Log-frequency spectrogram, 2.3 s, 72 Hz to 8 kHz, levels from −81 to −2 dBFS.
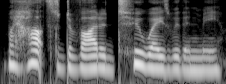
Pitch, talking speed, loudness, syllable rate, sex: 175 Hz, 210 wpm, -19 LUFS, 5.3 syllables/s, female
